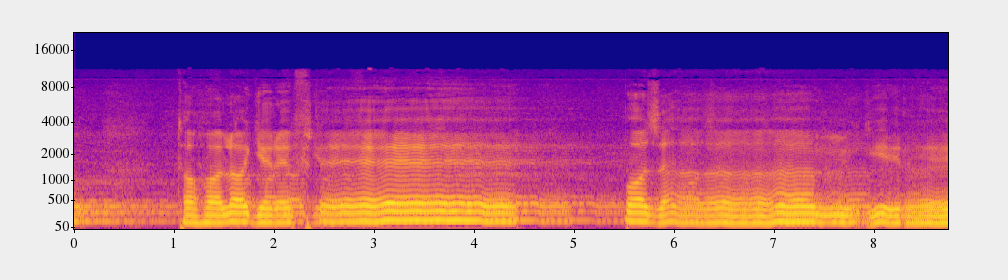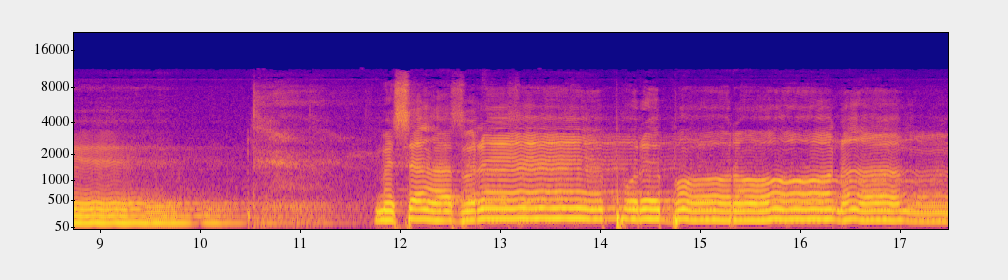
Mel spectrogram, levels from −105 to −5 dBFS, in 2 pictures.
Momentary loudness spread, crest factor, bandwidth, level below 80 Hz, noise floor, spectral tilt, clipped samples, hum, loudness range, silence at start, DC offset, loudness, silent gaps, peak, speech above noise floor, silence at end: 16 LU; 14 dB; 9.8 kHz; -46 dBFS; -39 dBFS; -8 dB/octave; under 0.1%; none; 4 LU; 0 s; under 0.1%; -15 LUFS; none; -2 dBFS; 25 dB; 0 s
